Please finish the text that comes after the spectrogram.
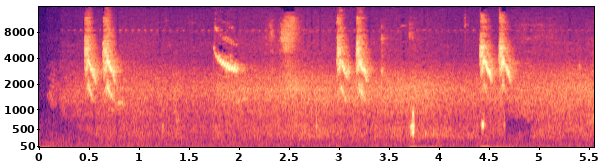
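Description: Sparrows chirp in a quiet morning setting, giving short paired calls with pauses between them, soft and fairly distant against a faint background hiss.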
